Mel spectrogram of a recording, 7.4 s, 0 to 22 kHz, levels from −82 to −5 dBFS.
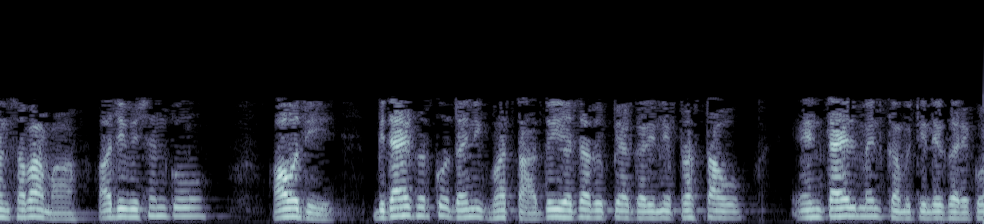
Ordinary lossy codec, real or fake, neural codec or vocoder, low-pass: none; real; none; 3.6 kHz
